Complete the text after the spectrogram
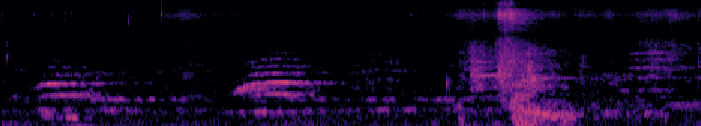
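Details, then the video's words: Persian kitten playing indoors gives short, high, harmonic meows near the start and again around two seconds, one rising slightly. A sharp broadband clatter of play follows near four seconds over a quiet room background. "Persian kitten playing"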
